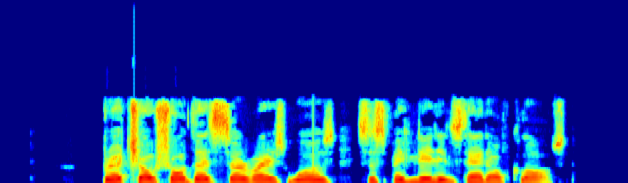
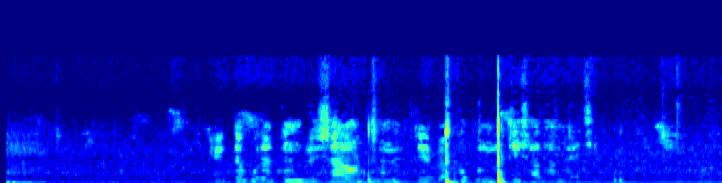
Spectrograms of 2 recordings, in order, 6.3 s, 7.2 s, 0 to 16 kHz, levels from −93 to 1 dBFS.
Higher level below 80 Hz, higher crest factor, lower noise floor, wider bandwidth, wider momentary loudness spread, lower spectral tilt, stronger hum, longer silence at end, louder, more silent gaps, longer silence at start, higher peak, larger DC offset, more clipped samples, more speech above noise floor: second, -64 dBFS vs -56 dBFS; second, 14 dB vs 42 dB; first, under -90 dBFS vs -72 dBFS; second, 7.6 kHz vs 11.5 kHz; second, 10 LU vs 27 LU; first, -3.5 dB/octave vs -2 dB/octave; second, none vs 50 Hz at -70 dBFS; first, 0.65 s vs 0.1 s; first, -13 LUFS vs -42 LUFS; neither; first, 1.05 s vs 0.05 s; first, 0 dBFS vs -6 dBFS; neither; neither; first, over 77 dB vs 25 dB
